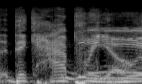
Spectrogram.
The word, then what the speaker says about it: DiCaprio: His name is pronounced DiCaprio.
